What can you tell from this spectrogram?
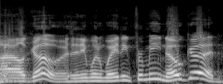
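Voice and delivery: loud, high, overacted hero; hammy stage actor. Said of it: "really reaching for the stars with his overacting".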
